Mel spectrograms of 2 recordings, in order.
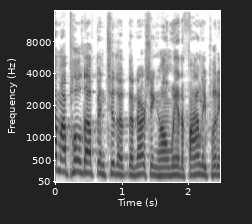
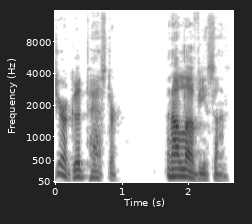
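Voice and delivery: tender last words; 8 semitones lower, 6 dB quieter than usual. Retold or imitated. Father's last words to son.

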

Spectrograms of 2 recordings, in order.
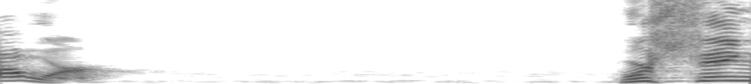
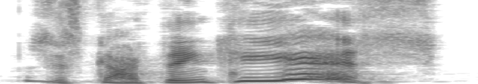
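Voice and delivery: ordinary talk

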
